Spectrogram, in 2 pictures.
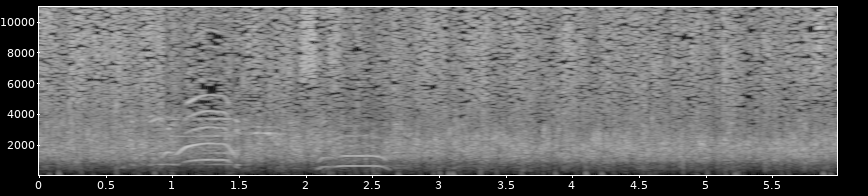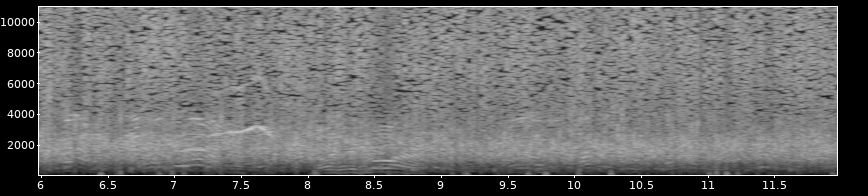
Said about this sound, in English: please give your strongest round of applause for Mudge and everything he's done for the security community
